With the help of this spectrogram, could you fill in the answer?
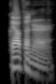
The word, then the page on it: governor: American English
